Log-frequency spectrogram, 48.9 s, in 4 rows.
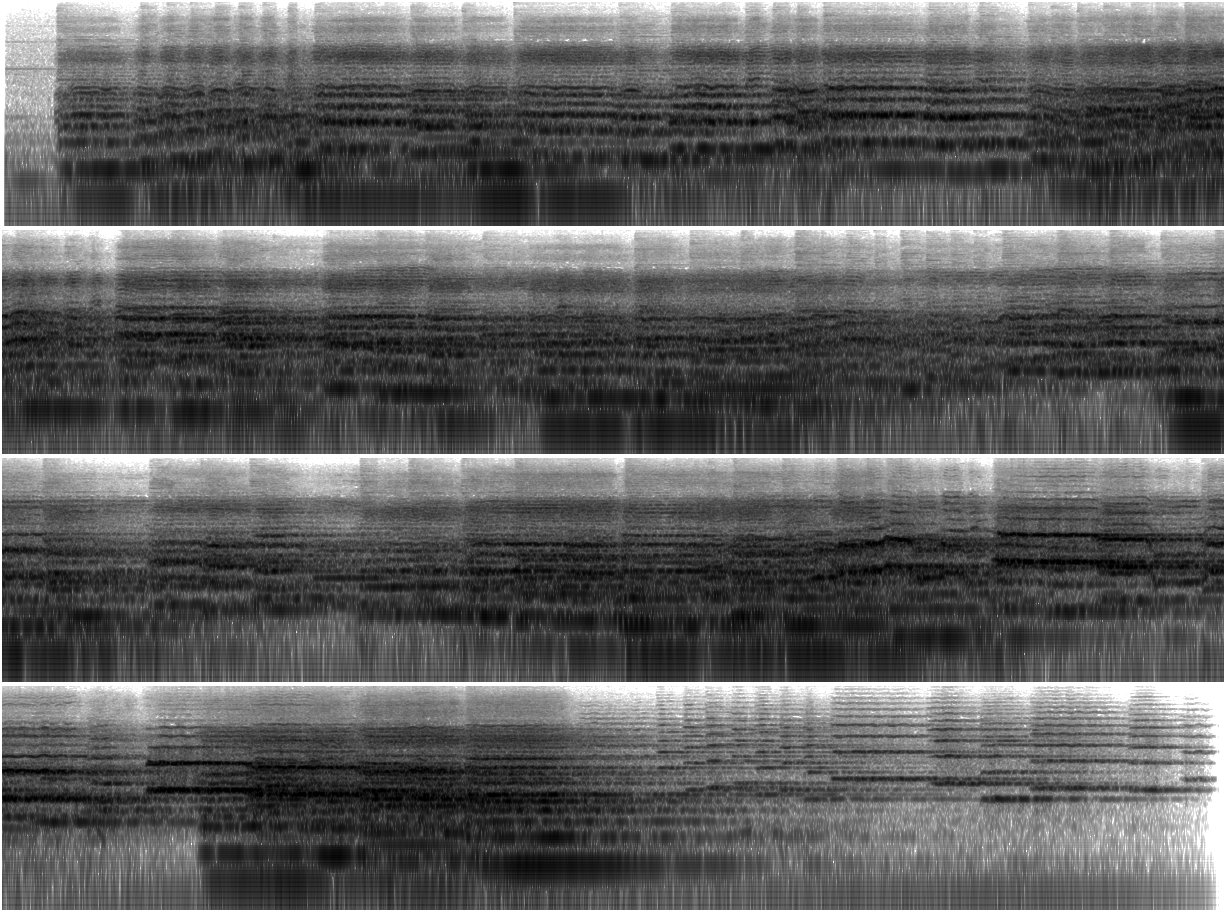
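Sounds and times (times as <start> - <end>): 
singing in German, amen: 0.5 - 48.6.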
